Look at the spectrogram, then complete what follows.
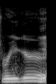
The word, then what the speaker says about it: Rieger: is your ancestry German riger I guess is it pronounced Rieger yeah so you know you pronounce the second vowel okay why are you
